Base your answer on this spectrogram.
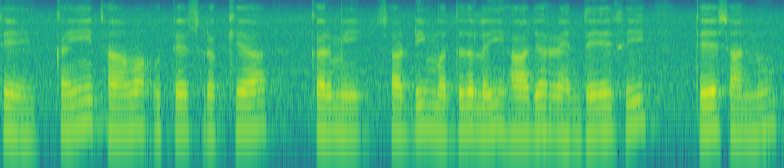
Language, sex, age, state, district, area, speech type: Punjabi, male, 30-45, Punjab, Mohali, rural, spontaneous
